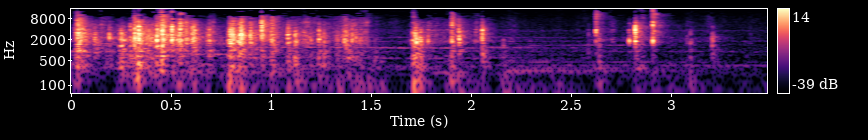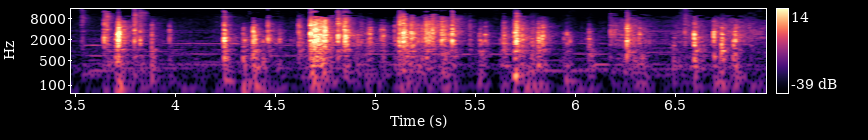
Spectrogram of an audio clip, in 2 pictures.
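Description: Packaging pouches crinkling and crackling as they are handled and a resealable protein powder pouch is opened, in bursts of sharp crackles. Background music plays underneath.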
